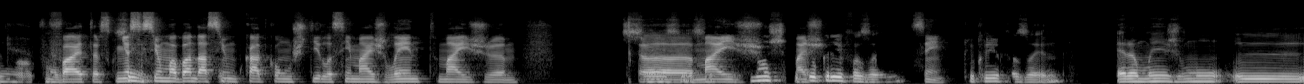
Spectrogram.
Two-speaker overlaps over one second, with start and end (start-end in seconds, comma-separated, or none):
6.4-8.3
